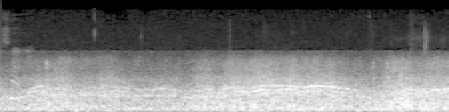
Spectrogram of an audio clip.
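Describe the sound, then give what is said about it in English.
A drafty door's hinge creaks in a long, wavering, slowly rising and falling squeal, half-buried under a steady, loud rumbling wash of noise that runs through the whole clip. “Close that crusty door. Sounds so crusty.”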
